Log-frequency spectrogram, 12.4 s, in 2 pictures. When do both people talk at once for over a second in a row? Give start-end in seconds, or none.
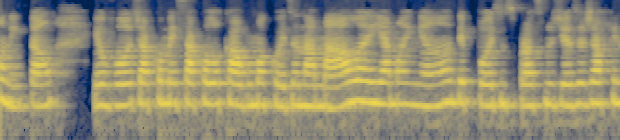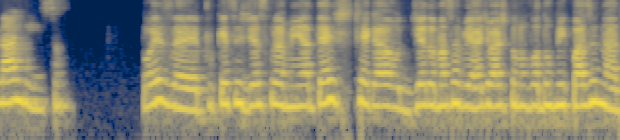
none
